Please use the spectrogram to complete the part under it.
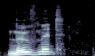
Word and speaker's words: MVMT: Movement, and that's spelled out MVMT, is how they call it, MVMT, grew into the fastest growing watch brand, shipping to over 160 companies across the globe.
